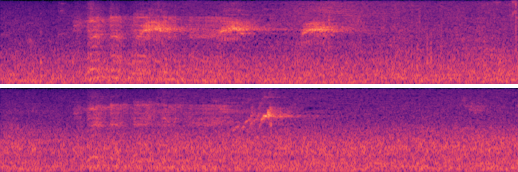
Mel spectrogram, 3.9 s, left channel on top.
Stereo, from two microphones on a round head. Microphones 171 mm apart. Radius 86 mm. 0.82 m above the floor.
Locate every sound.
0.5 s laughter: 15° left (ahead or behind), 3.5 m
